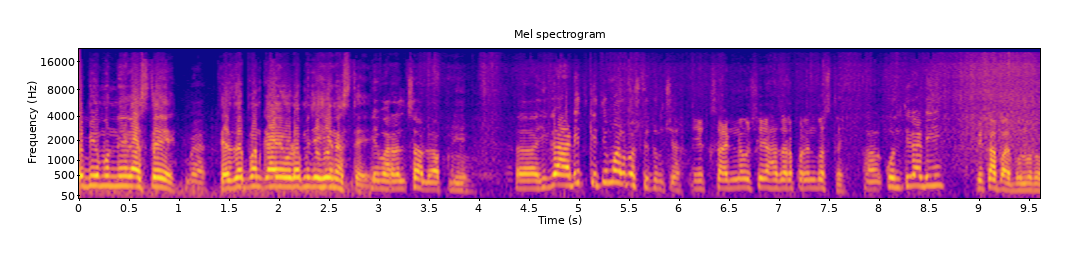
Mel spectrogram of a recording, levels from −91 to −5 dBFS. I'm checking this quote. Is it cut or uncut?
cut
